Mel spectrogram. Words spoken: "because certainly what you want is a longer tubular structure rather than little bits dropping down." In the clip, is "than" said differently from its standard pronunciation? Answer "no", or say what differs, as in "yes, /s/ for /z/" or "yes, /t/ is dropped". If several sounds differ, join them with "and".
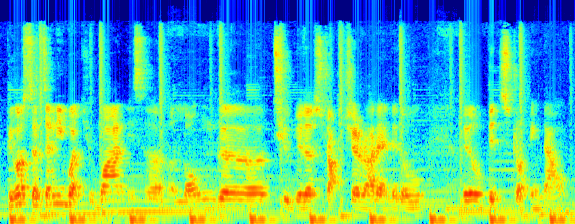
yes, /l/ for /n/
